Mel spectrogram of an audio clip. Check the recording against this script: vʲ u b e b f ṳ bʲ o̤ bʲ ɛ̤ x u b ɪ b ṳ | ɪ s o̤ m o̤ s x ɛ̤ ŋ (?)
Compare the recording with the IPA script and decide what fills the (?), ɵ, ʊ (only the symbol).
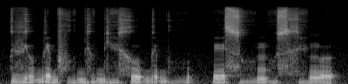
ʊ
